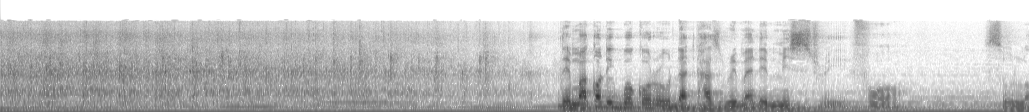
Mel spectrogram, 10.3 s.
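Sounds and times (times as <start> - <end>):
audience clapping: 0.0 - 5.6
speech: 5.6 - 9.1, 9.9 - 10.2.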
